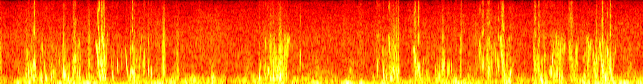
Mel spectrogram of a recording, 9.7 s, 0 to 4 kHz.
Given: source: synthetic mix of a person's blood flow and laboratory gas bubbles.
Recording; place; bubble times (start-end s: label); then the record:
Doppler ultrasound of blood flow; subclavian vein
0.36-1.24 s: bubbles
1.40-2.30 s: bubbles
3.85-4.36 s: bubbles
4.46-4.53 s: bubbles
5.62-6.00 s: bubbles
6.18-6.36 s: bubbles
6.50-6.78 s: bubbles
6.88-6.92 s: bubbles
7.17-7.71 s: bubbles
7.98-8.49 s: bubbles
8.52-8.68 s: bubbles
8.73-9.23 s: bubbles
From the record:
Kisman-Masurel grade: 333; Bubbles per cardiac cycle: rolling drumbeat, 9 or more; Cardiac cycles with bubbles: 50 to 99%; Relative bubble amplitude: loud (0.450 to 0.775); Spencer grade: 3 (all of the cardiac periods contain showers or single bubble signals, but not dominating or overriding the cardiac motion signals); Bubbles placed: anywhere in the cardiac cycle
